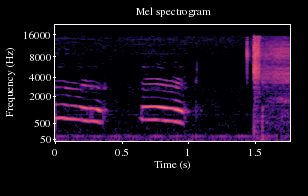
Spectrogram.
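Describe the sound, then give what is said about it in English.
A voice imitates an upset puppy's whimpering scream, like a horror-film victim's scream: two short, high, wavering whines, each slightly falling in pitch, followed by a brief breathy noise at the end. “Kind of like a upset puppy, you know, the scream.”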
